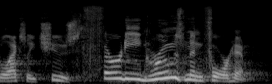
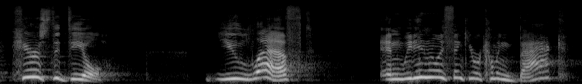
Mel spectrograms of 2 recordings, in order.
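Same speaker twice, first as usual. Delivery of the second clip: slightly acted dad, higher and spaced out; lightly voiced bride's dad; 6 semitones higher, 4 dB louder than usual. Dad blocking Samson at the door, lightly acted explaining. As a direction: break it to him in pieces.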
